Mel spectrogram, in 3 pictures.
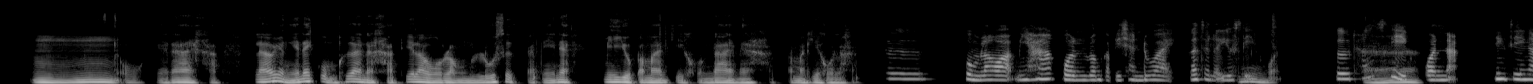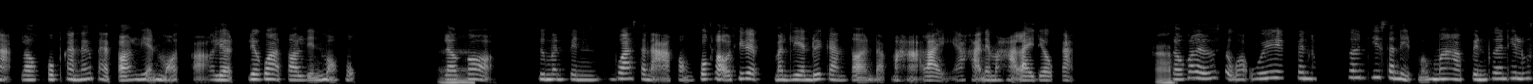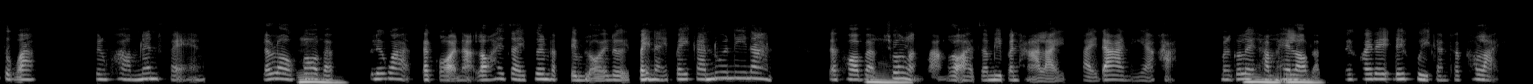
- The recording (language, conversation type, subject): Thai, advice, ฉันควรทำอย่างไรเมื่อรู้สึกโดดเดี่ยวเวลาอยู่ในกลุ่มเพื่อน?
- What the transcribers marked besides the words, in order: lip smack; tapping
